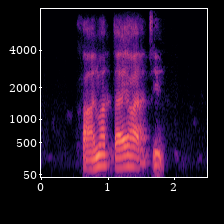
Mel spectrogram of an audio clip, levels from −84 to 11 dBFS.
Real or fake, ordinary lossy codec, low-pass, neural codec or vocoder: fake; Opus, 16 kbps; 7.2 kHz; codec, 16 kHz, 1 kbps, FreqCodec, larger model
